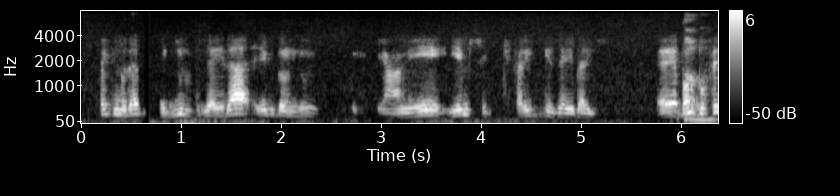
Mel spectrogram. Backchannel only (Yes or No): Yes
